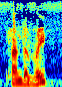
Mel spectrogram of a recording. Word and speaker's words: Llandovery: Well, the English pronunciation is Llandovery. – Yep. – And then the Welsh is Llanymddyfri.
